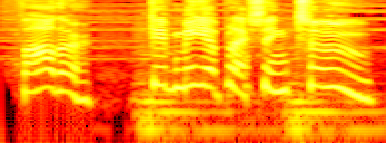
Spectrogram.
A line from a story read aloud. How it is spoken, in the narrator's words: Esau cried loudly and begged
